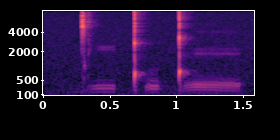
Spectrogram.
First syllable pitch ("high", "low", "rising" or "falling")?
low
